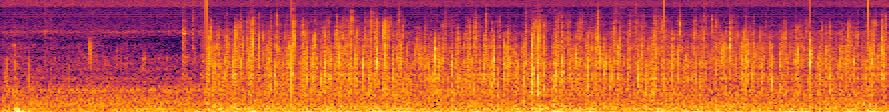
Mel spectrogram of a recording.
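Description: Wind rumbling on the microphone, with a dense patter of small crackling clicks that sets in about two seconds in.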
